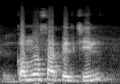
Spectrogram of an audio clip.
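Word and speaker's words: Comment s'appelle-t-il: এটা হচ্ছে উচ্চারণের জন্য, হ্যাঁ কমো সাপেল ইল না বলে এটা উচ্চারণের জন্য মাঝখানে টি বসাইতে হয়, ঠিক আছে?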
